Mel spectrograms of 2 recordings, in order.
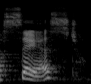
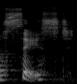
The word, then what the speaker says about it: sayest: You might say thou sayest or thou sayst, depending on what's going to fit the meter better.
